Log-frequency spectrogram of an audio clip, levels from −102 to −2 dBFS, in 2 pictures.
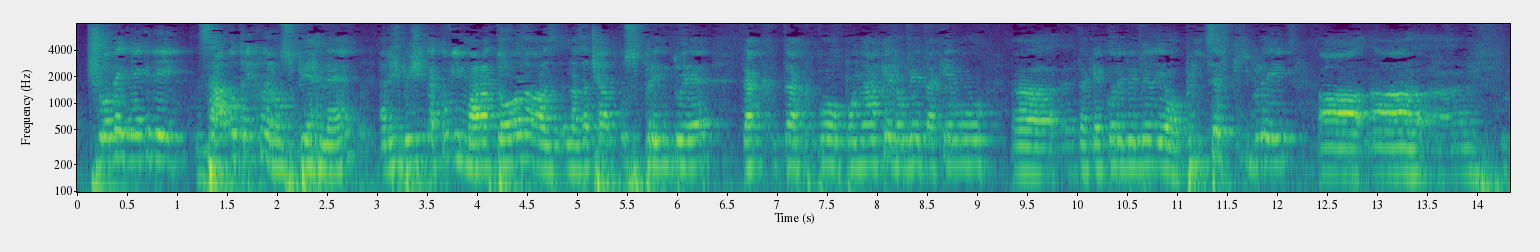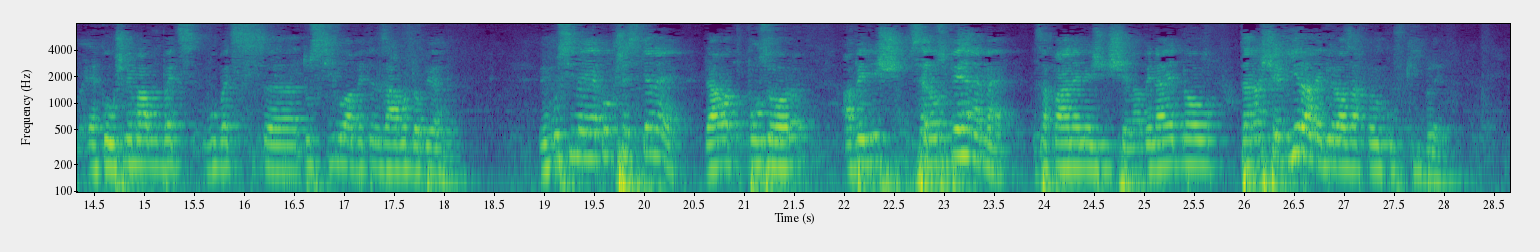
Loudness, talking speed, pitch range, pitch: -26 LUFS, 145 wpm, 160-190 Hz, 180 Hz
